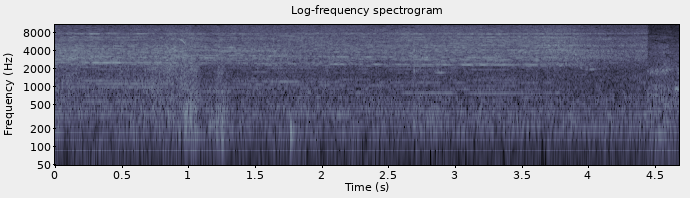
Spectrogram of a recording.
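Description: A kitchen mixer grinder blends soapnut seeds, gooseberry pieces and water for a healthy summer drink, giving a steady, loud motorized whir that holds constant throughout with no talk over it.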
